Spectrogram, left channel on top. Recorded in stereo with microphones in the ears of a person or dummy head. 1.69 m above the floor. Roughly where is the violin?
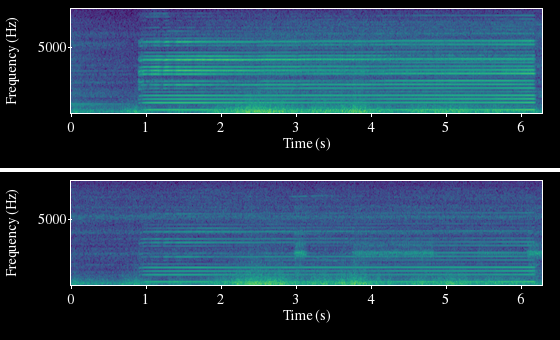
Left.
